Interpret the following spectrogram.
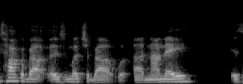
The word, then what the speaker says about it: Nanay: And we didn't talk about as much about Nanay, is how you say it? Nanay, yeah, who I just love.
